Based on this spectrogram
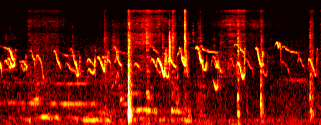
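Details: Grey francolin chicks while feeding: quick, thin chirps, mostly descending, in a busy chatter, with one loud click and a faint low hum beneath.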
